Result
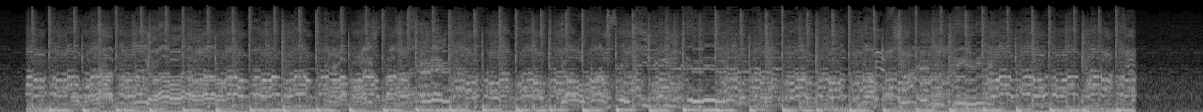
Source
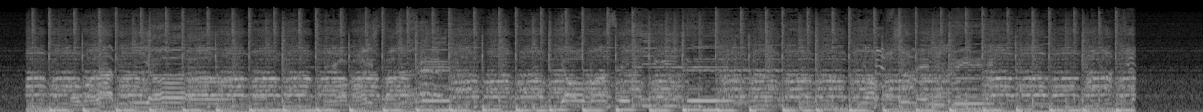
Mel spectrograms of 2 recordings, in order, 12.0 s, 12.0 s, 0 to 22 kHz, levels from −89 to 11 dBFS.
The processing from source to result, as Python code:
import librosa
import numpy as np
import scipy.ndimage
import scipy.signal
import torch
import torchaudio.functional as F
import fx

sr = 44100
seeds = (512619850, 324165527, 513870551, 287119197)

y = fx.vibrato_shape(x, sr, shape='square', rate_hz=4.4, depth_cents=100.0)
